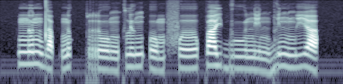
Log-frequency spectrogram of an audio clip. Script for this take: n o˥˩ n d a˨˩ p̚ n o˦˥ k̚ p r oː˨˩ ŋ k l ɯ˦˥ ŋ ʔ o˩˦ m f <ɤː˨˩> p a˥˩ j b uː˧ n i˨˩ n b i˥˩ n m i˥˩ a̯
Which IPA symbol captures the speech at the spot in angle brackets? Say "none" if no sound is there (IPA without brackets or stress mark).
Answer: ɤː˦˥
